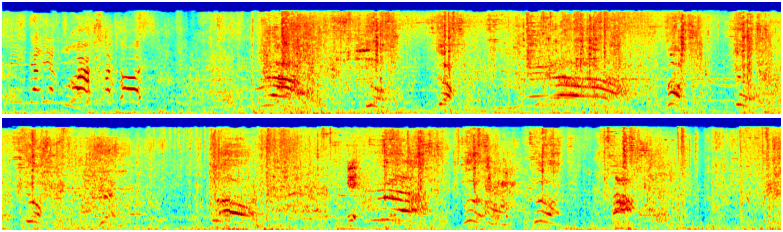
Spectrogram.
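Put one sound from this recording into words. A beast growls and roars.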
